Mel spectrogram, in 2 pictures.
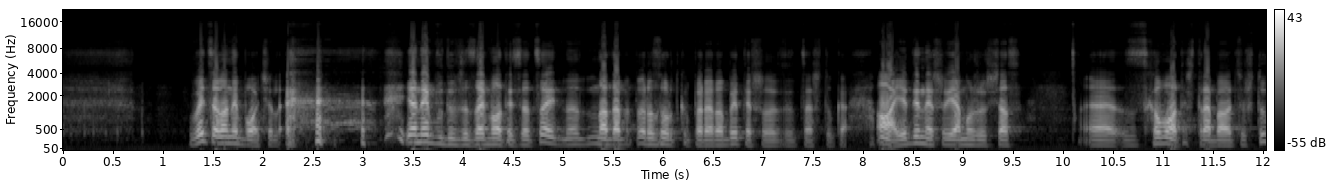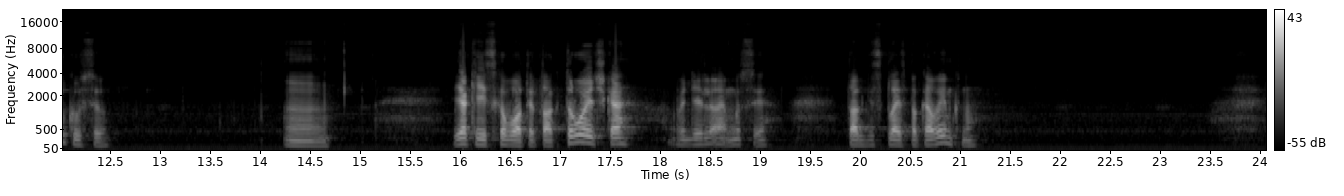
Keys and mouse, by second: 8.7 Tab, 16.8 3.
